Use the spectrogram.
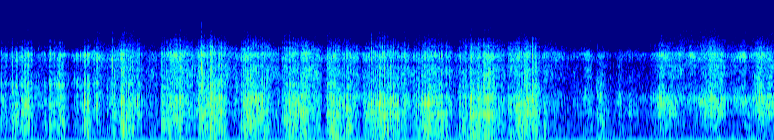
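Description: A small, solid, dry yellow polyurethane foam kitchen sponge with a green scouring pad is held, squeezed and rubbed by hand, then laid flat while the green pad is scratched with fingernails. It gives a quiet, continuous crackling, scratchy patter of fast, uneven strokes, mostly midrange and bright with little low end and short decays.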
